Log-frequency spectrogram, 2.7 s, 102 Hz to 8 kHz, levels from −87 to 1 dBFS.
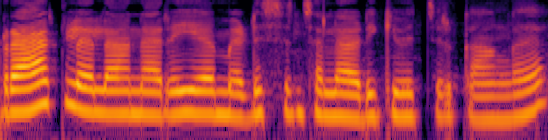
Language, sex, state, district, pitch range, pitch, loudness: Tamil, female, Tamil Nadu, Nilgiris, 220-245 Hz, 235 Hz, -19 LUFS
